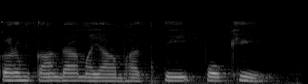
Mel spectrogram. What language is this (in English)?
Manipuri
